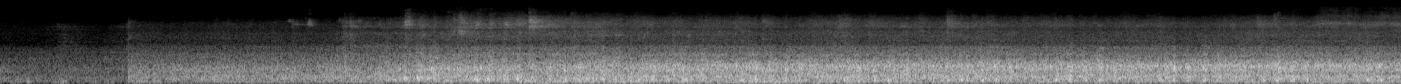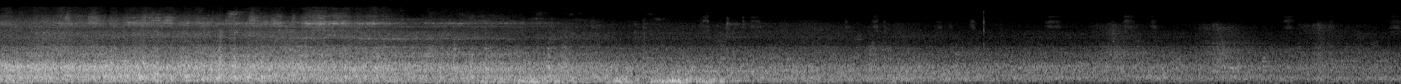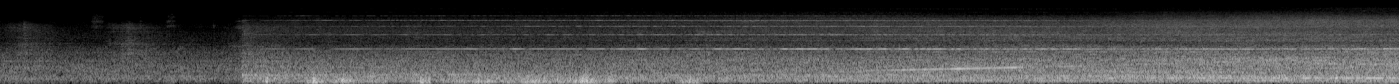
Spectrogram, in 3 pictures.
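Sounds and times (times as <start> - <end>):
train wheels clattering on track: 0.6 - 21.6, 25.0 - 35.2.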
